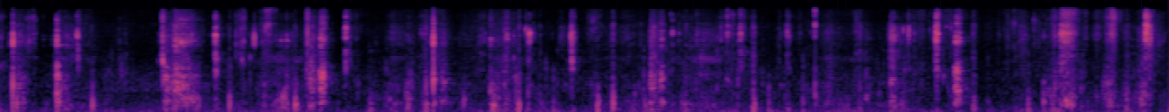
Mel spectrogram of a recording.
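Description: Close-miked eating sounds: wet chewing and biting with many sharp mouth clicks, several a second.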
